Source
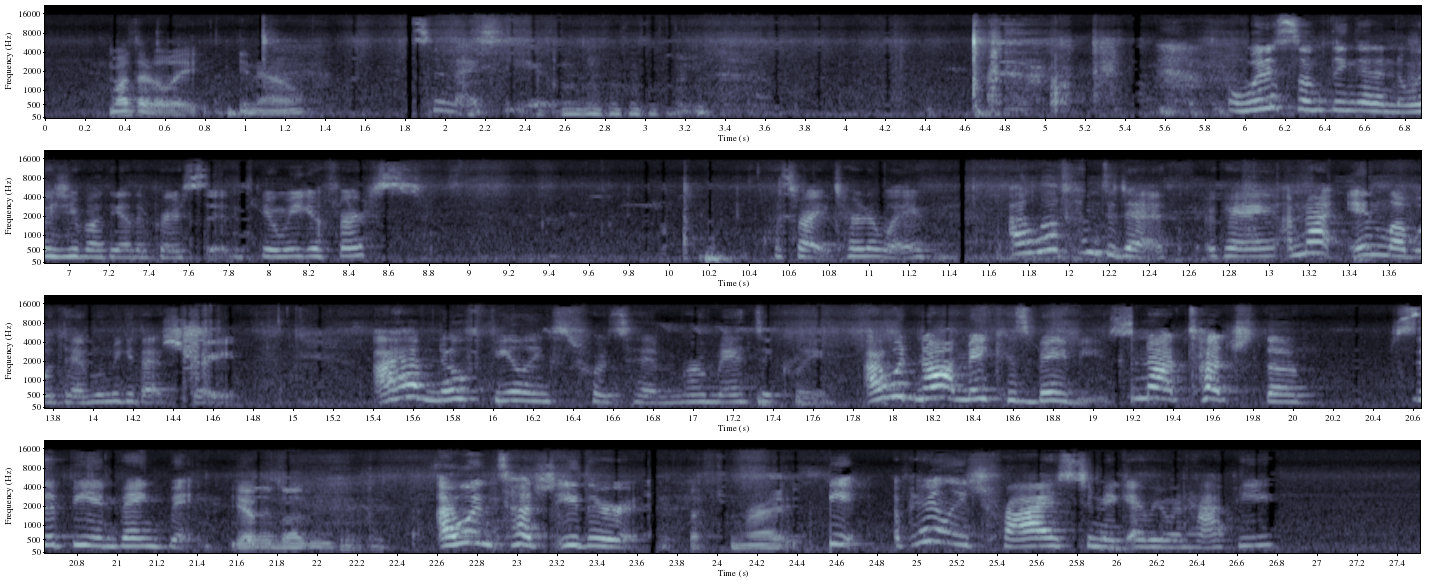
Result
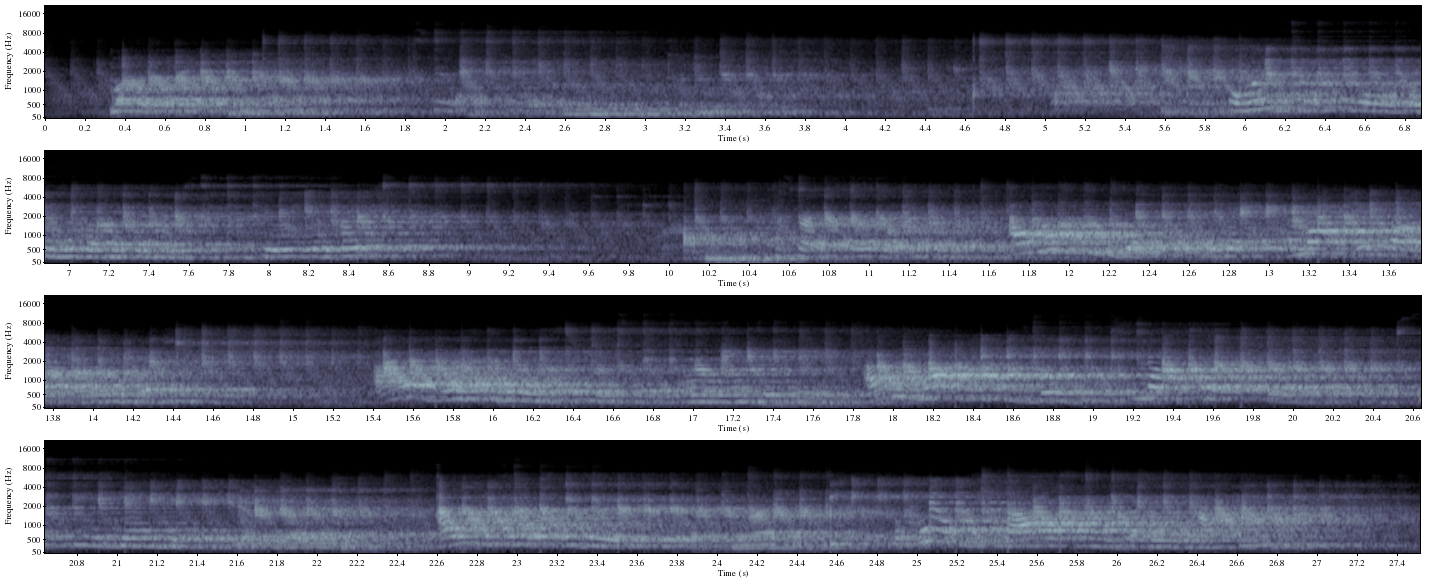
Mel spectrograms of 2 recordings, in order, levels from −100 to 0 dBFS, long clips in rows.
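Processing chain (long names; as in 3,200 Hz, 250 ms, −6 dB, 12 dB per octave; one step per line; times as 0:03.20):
peak hold with a decay on every bin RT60 1.85 s
low-shelf EQ 190 Hz −10.5 dB
downward compressor 6 to 1, threshold −37 dBFS, peak gain reduction 20 dB
auto-filter low-pass saw down 7.7 Hz 750–2,200 Hz
reverb whose tail is shaped and stops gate 450 ms flat, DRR 2.5 dB
level −2 dB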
